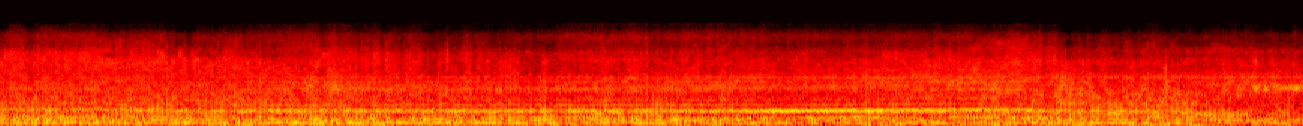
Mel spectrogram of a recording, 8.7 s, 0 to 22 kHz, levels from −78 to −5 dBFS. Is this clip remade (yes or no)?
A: yes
